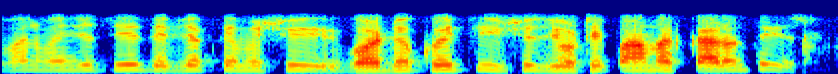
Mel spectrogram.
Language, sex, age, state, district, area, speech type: Kashmiri, male, 30-45, Jammu and Kashmir, Anantnag, rural, conversation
